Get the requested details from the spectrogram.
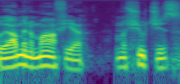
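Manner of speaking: mock elderly Italian voice. Explaining why the old italian joke won't work there, imitating an old italian. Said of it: "because old Italians will go".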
